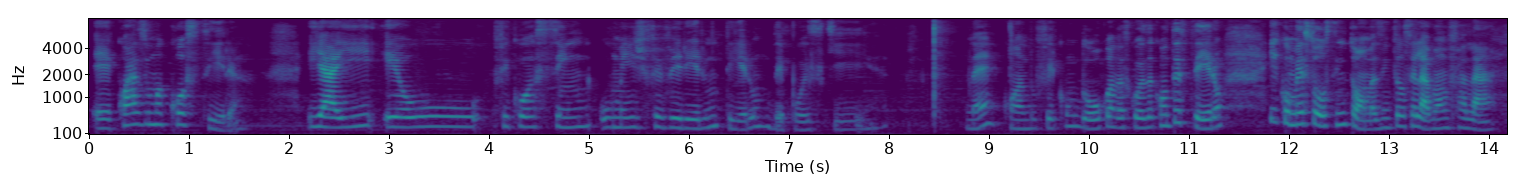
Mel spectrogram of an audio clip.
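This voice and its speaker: A woman's voice: medium pitch, unhurried, darkish tone. Chatty woman rambling in a casual vlog. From United States. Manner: chatty, rambling, laughs often. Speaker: vlogger. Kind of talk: casual chat.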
